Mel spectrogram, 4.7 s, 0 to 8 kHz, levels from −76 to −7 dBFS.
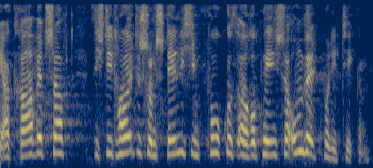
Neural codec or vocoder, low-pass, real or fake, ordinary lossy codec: vocoder, 22.05 kHz, 80 mel bands, HiFi-GAN; 7.2 kHz; fake; none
